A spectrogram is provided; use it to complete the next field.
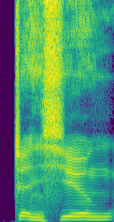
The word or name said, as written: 振兴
